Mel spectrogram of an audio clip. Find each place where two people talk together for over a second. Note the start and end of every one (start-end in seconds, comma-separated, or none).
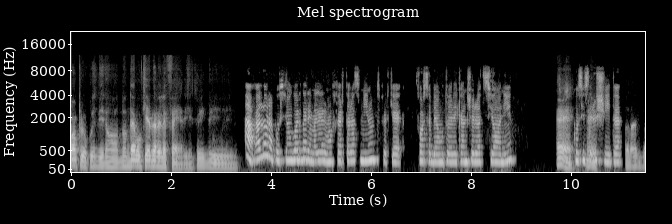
none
